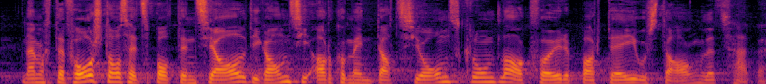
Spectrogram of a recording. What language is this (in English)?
Swiss German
